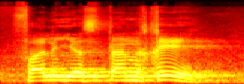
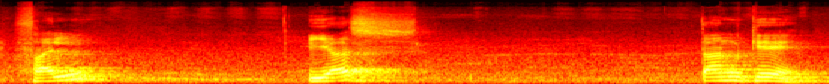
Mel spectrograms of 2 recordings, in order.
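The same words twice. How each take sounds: First: Said in the usual way. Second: فل یستنقے in drawn-out pieces with very long pauses; slow dictation. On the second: Shown as a demonstration. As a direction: dictate فل یستنقے syllable group by syllable group. Teacher dictates the word in pieces.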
